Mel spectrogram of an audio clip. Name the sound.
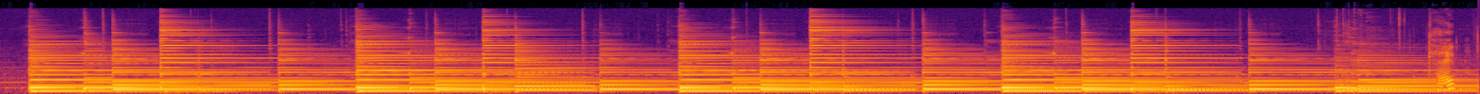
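Travis picking pattern on guitar, thumb bass with fingers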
